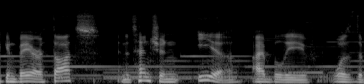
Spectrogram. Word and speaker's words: Ia: When the vibration of vocal folds was still required to convey our thoughts and attention, IA, I believe, was the pronunciation used when referring to our people.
